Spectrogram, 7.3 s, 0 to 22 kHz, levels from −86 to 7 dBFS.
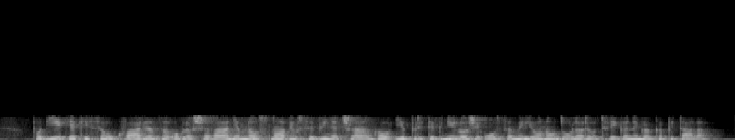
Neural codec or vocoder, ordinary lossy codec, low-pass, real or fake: none; none; 3.6 kHz; real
